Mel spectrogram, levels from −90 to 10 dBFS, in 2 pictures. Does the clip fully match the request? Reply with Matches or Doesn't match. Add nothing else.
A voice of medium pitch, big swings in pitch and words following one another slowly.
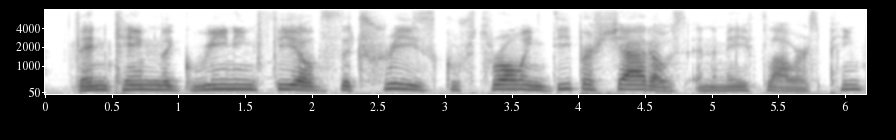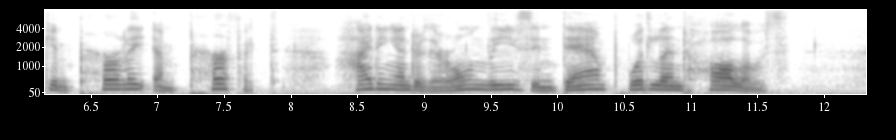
Doesn't match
